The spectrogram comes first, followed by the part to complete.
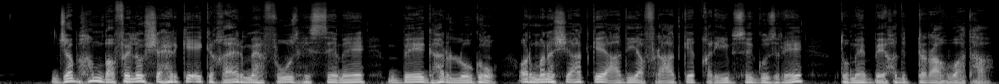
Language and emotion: Urdu, fearful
